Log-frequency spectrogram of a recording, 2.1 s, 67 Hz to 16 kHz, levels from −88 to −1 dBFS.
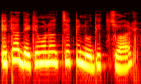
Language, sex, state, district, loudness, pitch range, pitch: Bengali, female, West Bengal, Cooch Behar, -14 LUFS, 225-275 Hz, 255 Hz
